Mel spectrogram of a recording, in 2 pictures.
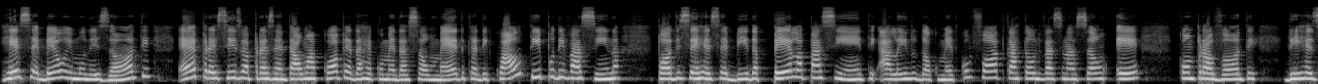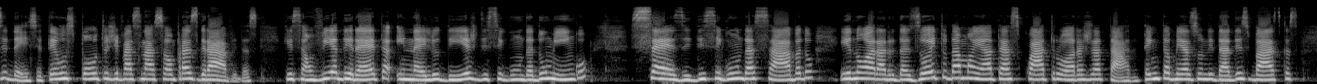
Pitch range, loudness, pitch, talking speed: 230-270 Hz, -18 LUFS, 250 Hz, 170 wpm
